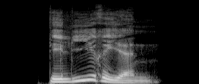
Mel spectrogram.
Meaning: plural of Delirium
- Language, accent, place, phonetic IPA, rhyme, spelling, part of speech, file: German, Germany, Berlin, [deˈliːʁiən], -iːʁiən, Delirien, noun, De-Delirien.ogg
